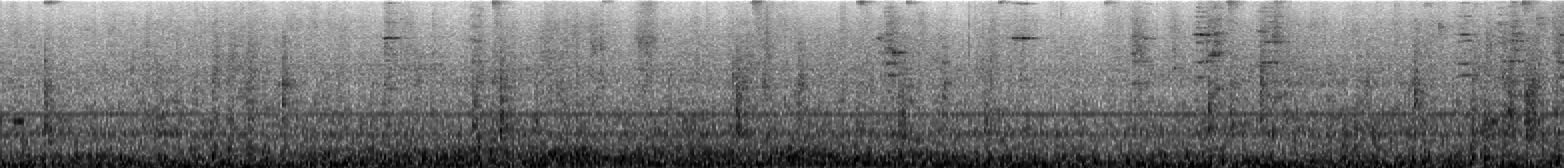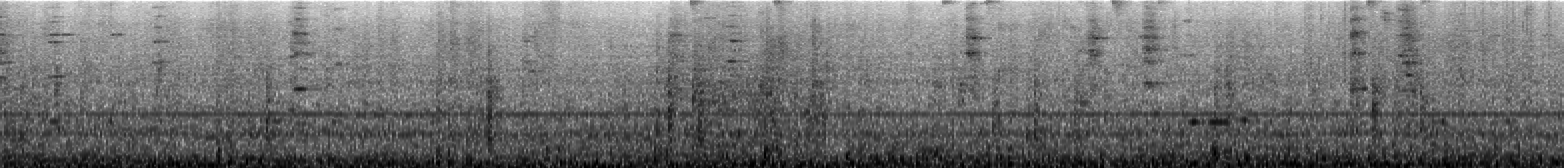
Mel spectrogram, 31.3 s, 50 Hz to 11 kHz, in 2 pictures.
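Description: Interior of a moving Taiwan Railway EMU500 electric multiple unit at speed: steady running noise of the wheels on the rails, with frequent irregular sharp clicks and a constant high tone.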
